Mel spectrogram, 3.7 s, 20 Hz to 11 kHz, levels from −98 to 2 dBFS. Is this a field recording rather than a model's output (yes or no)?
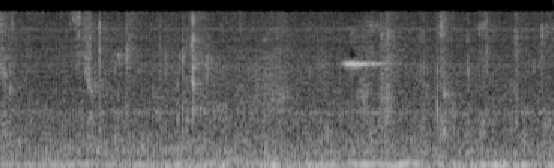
no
